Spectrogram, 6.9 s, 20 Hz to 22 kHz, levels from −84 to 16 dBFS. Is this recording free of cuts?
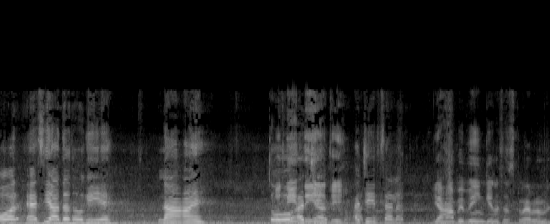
no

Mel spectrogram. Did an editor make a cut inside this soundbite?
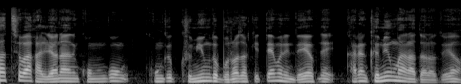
yes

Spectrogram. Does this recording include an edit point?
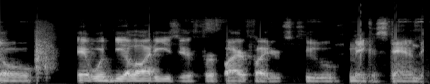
yes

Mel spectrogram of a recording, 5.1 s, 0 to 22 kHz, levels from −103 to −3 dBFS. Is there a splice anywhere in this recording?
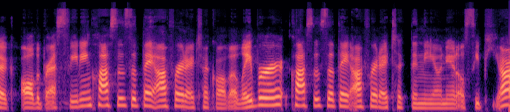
no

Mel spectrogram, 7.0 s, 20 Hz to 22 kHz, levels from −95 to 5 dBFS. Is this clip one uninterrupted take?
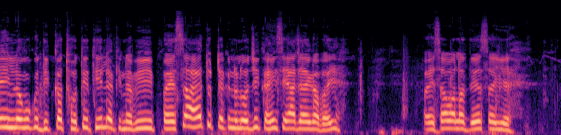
yes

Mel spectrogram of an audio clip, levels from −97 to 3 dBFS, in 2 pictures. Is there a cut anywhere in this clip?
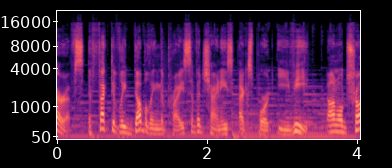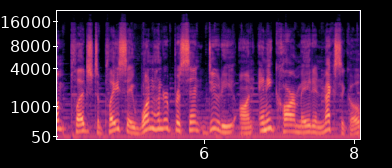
yes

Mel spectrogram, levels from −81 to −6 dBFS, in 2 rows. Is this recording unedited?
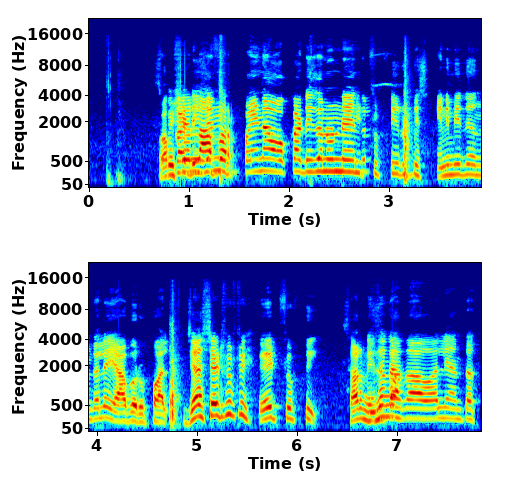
no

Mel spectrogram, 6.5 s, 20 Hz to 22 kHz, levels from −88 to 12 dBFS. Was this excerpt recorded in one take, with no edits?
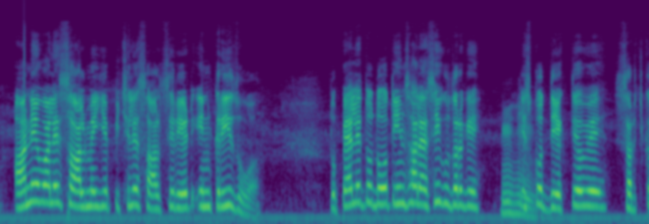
yes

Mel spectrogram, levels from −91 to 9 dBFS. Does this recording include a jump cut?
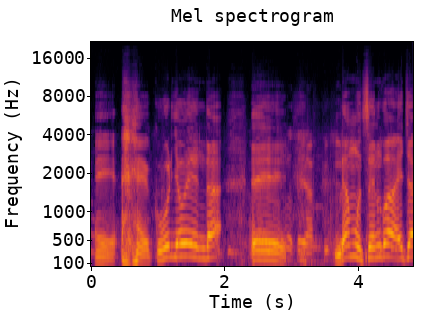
no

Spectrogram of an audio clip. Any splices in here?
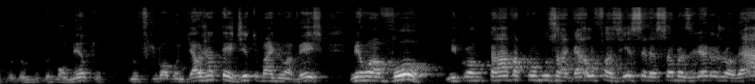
no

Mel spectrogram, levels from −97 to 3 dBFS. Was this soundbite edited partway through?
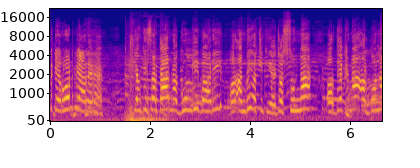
yes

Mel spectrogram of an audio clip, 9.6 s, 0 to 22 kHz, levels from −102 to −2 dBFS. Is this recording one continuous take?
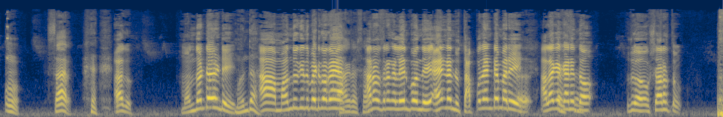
yes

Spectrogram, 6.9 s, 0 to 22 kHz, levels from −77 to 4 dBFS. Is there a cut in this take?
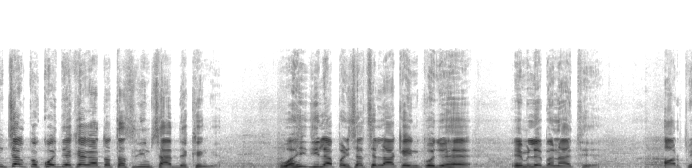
no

